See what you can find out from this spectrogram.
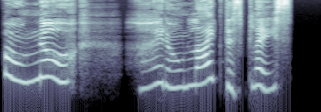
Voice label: Female Human Play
